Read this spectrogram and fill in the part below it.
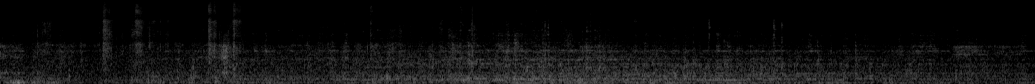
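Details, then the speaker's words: Jaguar XF front wheel, car jacked up, no play at 12/6 or 9/3: spinning it by hand gives a low, gritty rumble fading as it slows. Failed wheel bearing, behind a juddery ride; bearing replaced. "you hear that low Rumble doesn't sound good and so this bearing has uh failed"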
